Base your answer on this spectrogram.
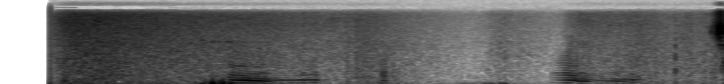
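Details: Shostakovich the cat sound asleep in granny's arms, sitting on her lap, snoring loudly: low rumbling snores with harmonic bands, one burst near the start and another later, with rustling in a small indoor room.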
